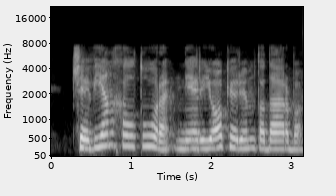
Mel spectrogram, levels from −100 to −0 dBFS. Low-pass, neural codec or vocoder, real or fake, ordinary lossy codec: 7.2 kHz; codec, 16 kHz, 8 kbps, FreqCodec, larger model; fake; Opus, 64 kbps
